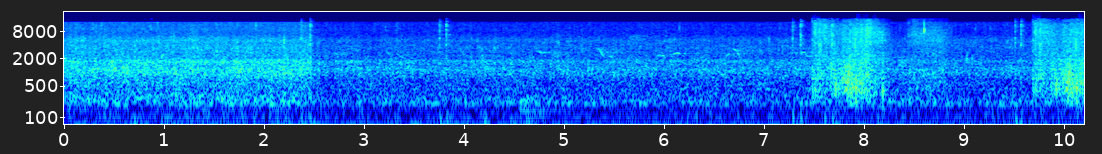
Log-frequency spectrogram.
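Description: Steady rain in the survival video game Neo Scavenger, an even hiss of falling drops with a few brief louder bursts, continuous and without speech.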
